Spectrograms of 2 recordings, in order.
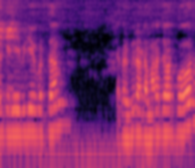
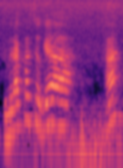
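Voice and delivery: cooing pet talk; 3 semitones higher than usual. Real, not acted. Owner asking her sulking cat why it's angry, high cooing baby talk. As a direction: coax a sulky cat in a cooing voice.

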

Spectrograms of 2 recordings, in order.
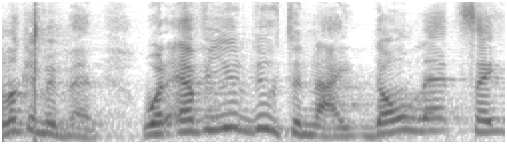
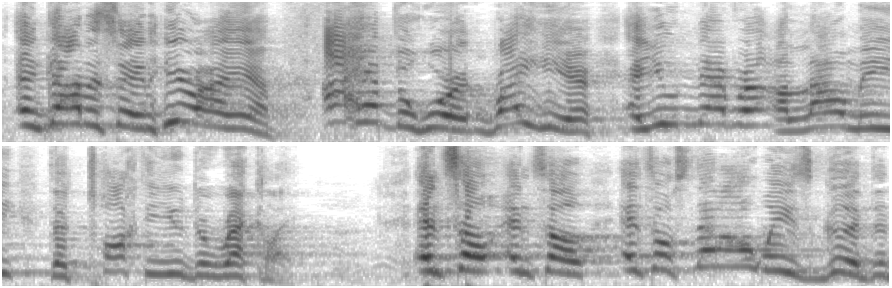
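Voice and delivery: louder, higher preaching at full force; 5 semitones higher, 4 dB louder than usual. Acted. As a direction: preach it out to the congregation, voice raised.

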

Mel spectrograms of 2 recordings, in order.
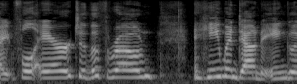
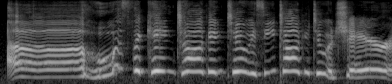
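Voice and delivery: much higher, puzzled voice; baffled guests; 10 semitones higher, 3 dB louder than usual. Retold or imitated. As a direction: sound weirded out by the king. Confused guests question the king.

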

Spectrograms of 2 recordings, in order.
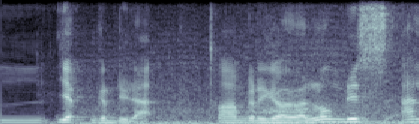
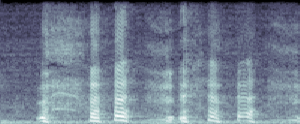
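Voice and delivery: high burst of real laughter; laughing; 8 semitones higher, 4 dB louder than usual. Real, not acted. Player caught by police gunfire, high laughter. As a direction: laugh helplessly, high and long.

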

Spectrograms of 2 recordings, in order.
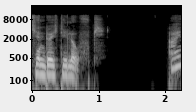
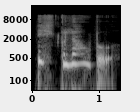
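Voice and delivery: high, timid sorrowful voice; quiet and sad; 10 semitones higher, 3 dB quieter than usual. A narrator's reading. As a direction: speak softly and sadly, pitched high. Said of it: "sagte leise und traurig Notburger". (leise und traurig, mit hoher Stimme)

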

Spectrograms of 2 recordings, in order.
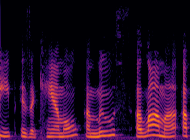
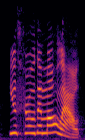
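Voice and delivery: much higher, louder final punchline; emphatic climactic answer; 8 semitones higher, 4 dB louder than usual. A narrator's reading. Reader's climactic answer to children, high and loud. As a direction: shout the big finish with glee.

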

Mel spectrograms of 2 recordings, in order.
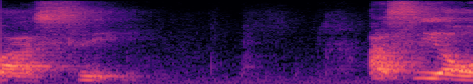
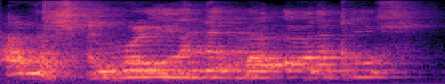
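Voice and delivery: normal talking voice

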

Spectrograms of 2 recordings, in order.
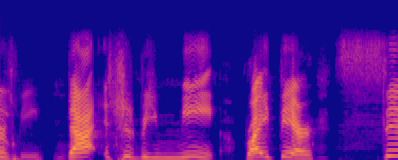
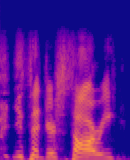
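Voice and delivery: ordinary talk, nothing marked

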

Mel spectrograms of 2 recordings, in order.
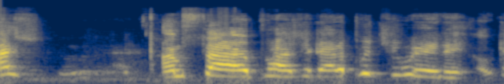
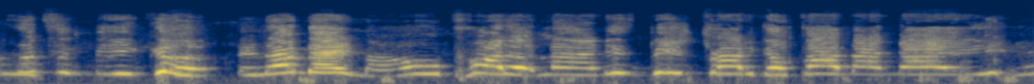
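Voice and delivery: tearful, pitched high and breaking, louder at the peak; crying; 8 semitones higher, 3 dB louder than usual. Real, not acted. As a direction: sob it out, voice climbing and cracking.

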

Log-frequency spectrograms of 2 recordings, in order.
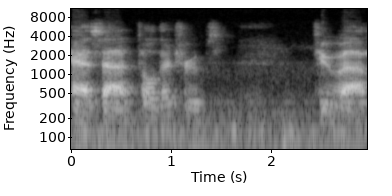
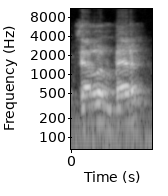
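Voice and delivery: pitched up and raised, testing volume; talking louder; 9 semitones higher, 6 dB louder, much faster than usual. Real, not acted. Man checking if listeners hear better, talking louder. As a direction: project a bit more, checking it carries. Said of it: "I'll just have to talk louder".

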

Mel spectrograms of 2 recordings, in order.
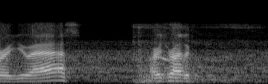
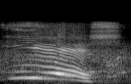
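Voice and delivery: much higher, excited yes, yes; high triumphant yes; 10 semitones higher than usual. Real, not acted. Gamer celebrating the win, high excited yes. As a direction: cheer it up high.

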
